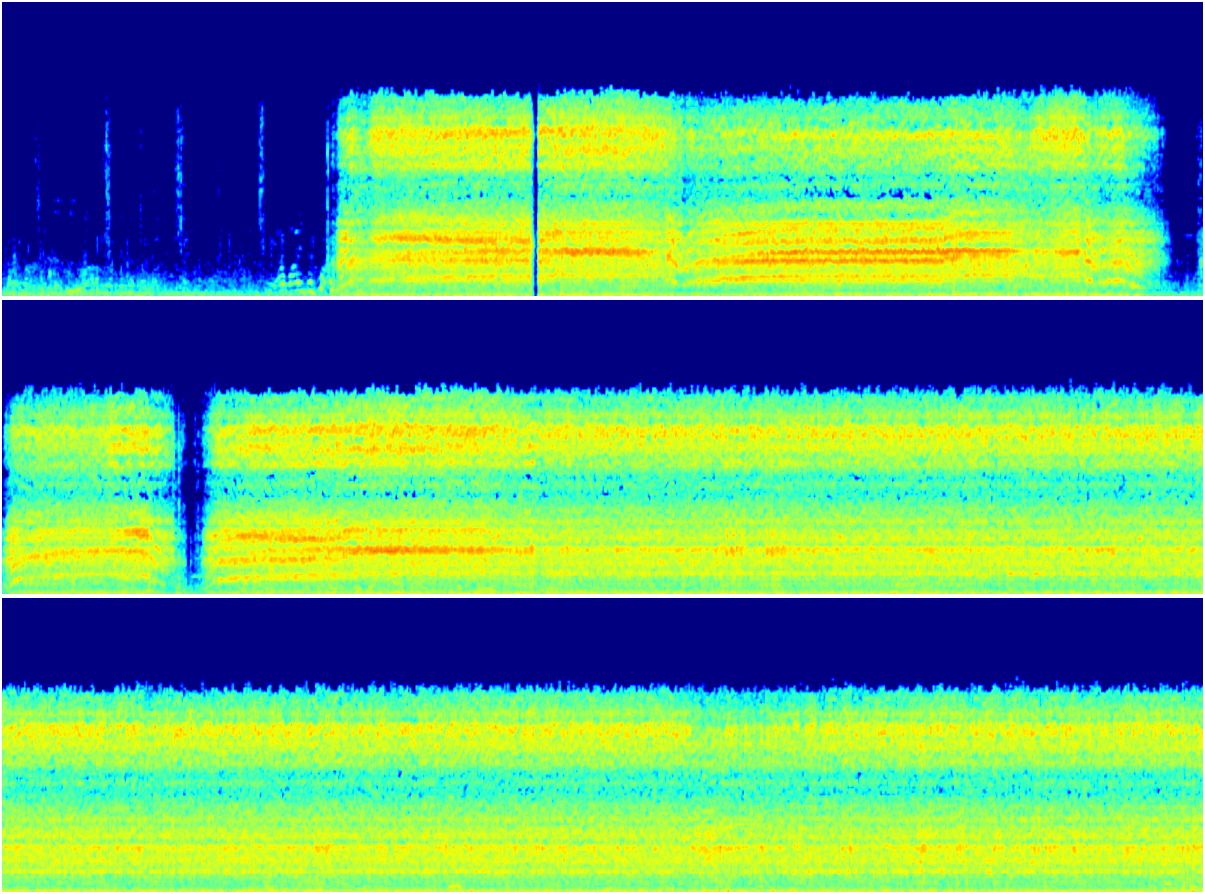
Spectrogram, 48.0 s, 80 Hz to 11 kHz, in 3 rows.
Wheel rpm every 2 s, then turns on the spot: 0, 0, 180, 220, 190, 210, 220, 90, 170, 160, 230, 230, 230, 230, 230, 230, 230, 230, 230, 230, 230, 230, 230, 230.
none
